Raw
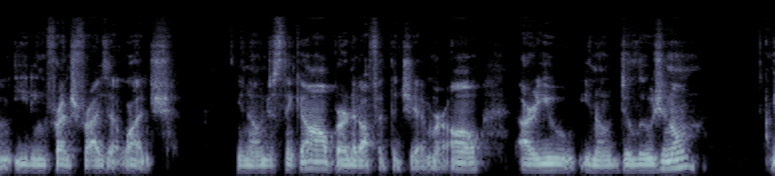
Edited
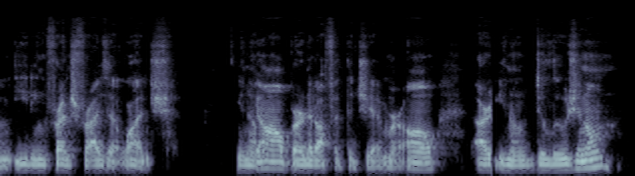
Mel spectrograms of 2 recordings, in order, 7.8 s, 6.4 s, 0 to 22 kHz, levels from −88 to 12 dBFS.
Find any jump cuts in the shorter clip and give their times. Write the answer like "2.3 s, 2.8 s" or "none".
2.6 s, 4.9 s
